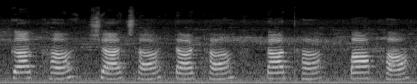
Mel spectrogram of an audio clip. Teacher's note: अघोष वर्ण में क्या होता है? यह वर्ण में ध्वनि का कंपन नहीं होता है। इनकी संख्या 13 होती है।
